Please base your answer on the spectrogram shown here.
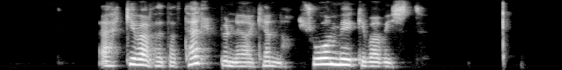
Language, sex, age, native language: Icelandic, female, 60-69, Icelandic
